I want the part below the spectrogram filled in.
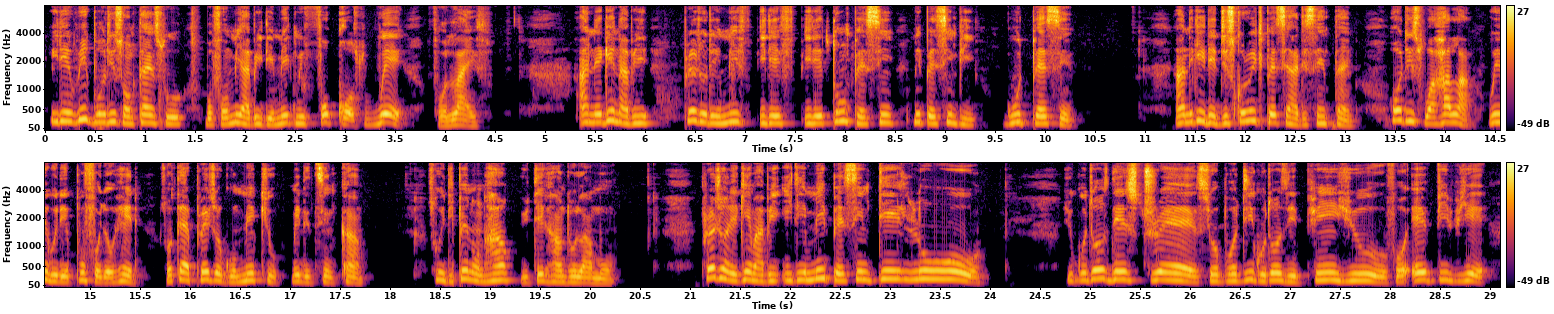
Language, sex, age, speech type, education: Nigerian Pidgin, male, 15-29, spontaneous, tertiary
